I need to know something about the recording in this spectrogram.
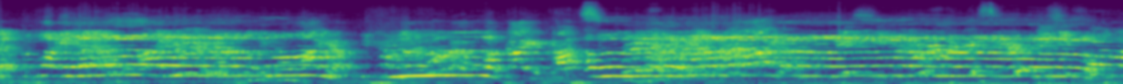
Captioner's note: pained screaming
